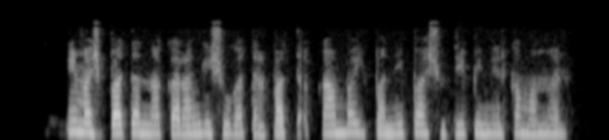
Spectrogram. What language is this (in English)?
Loja Highland Quichua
